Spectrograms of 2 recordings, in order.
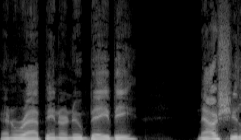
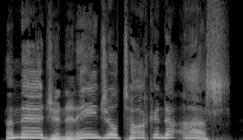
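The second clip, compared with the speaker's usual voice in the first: put-on high, eager old shepherd; rising excitement; 10 semitones higher than usual. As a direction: let the wonder run away with you. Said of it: "with rising excitement".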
